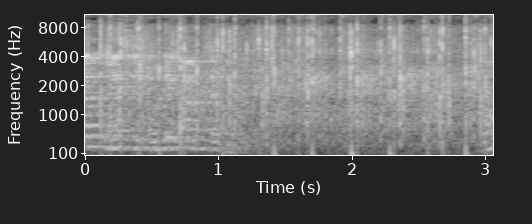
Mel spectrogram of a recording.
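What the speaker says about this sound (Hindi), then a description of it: "ताली बजाओ जोरदार" An audience claps loudly and continuously at an Arya Samaj gathering with devotional singing. The applause is a dense, steady wash, with voices faintly mixed in.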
